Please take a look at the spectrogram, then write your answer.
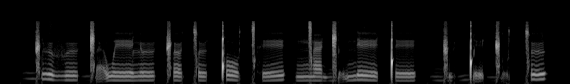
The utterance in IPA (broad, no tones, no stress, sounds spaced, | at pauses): ɡ͡ǁ ø v øː ɡ͡ǁ æ̰ w eː l øː ǁ œ ǀ ø ǃ o ǀʰ eː | ŋ͡ǀ æ ɡ͡ǁ ḛ n eː ǃ eː | ɡ͡ǁ y ɡ͡ǃ ḛ ɡ͡ǁ o̰ ǀ ø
